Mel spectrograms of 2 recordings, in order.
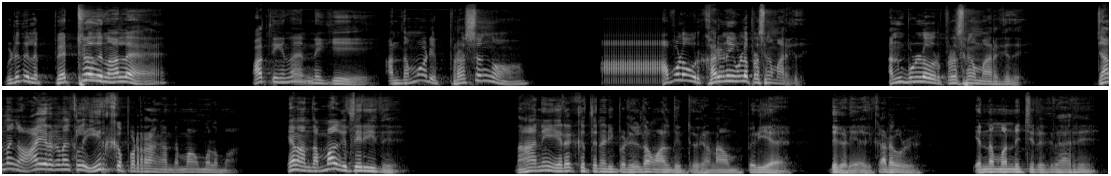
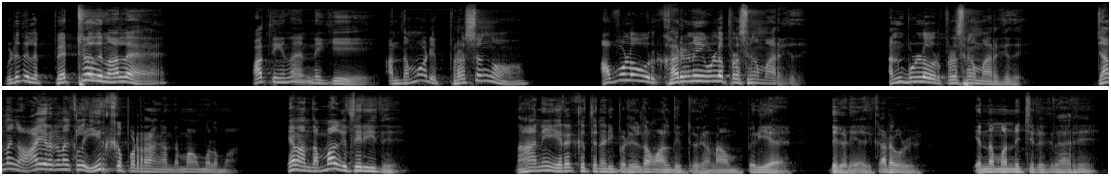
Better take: second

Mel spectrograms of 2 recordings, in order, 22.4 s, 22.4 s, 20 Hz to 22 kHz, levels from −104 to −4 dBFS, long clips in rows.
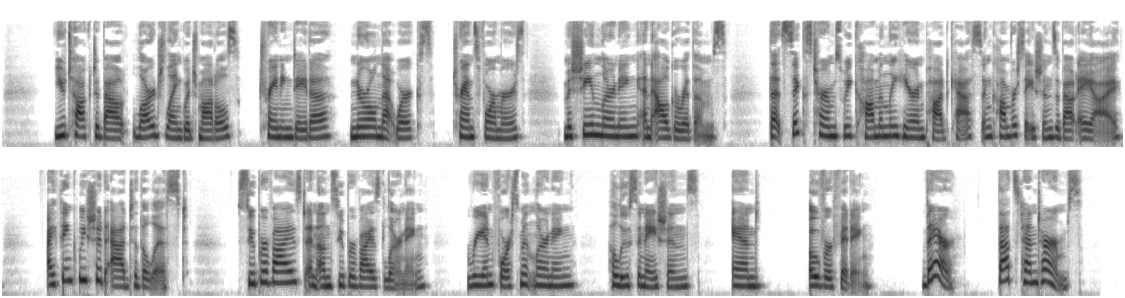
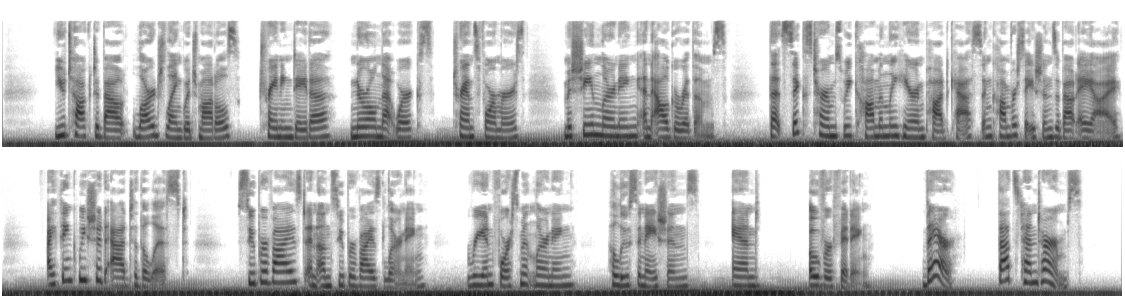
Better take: first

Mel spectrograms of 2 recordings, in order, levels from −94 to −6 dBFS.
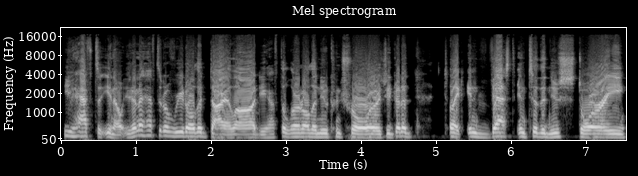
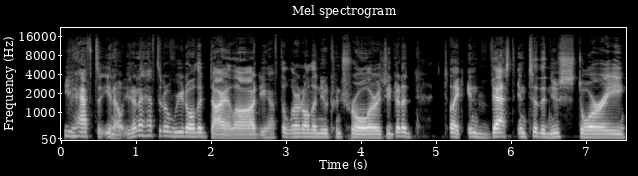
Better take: second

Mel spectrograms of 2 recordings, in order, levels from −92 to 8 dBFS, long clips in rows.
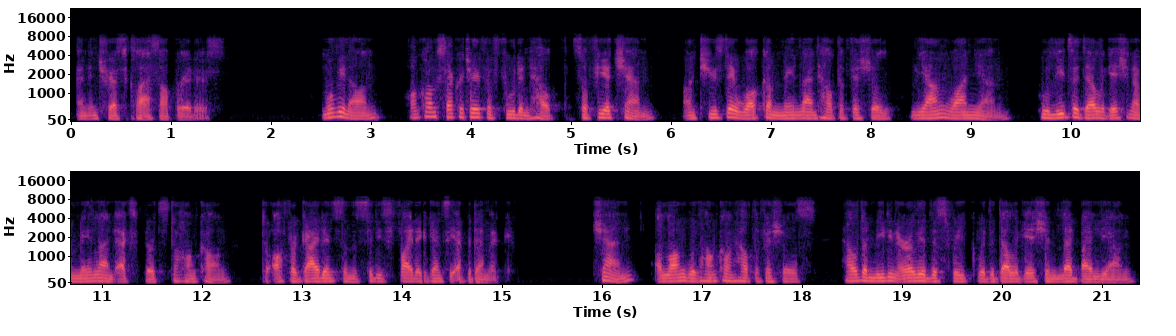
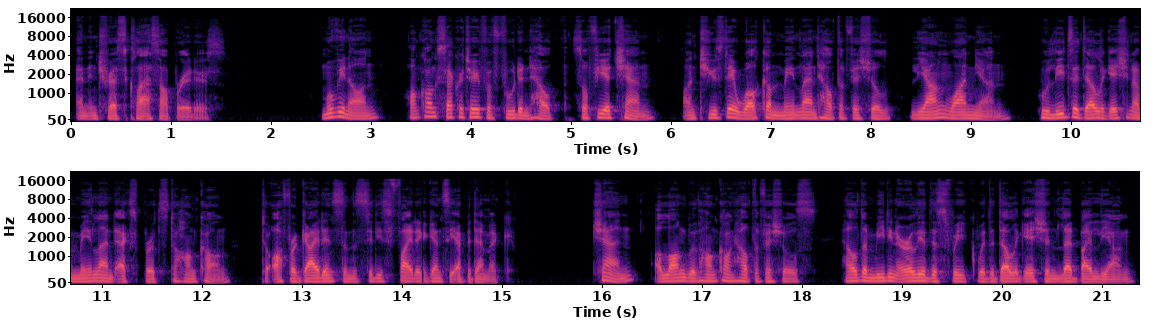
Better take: second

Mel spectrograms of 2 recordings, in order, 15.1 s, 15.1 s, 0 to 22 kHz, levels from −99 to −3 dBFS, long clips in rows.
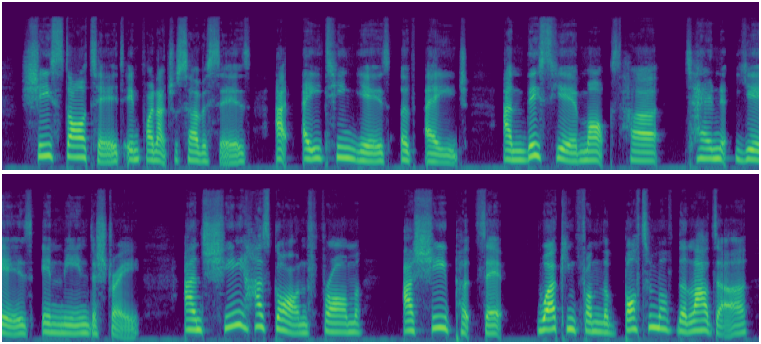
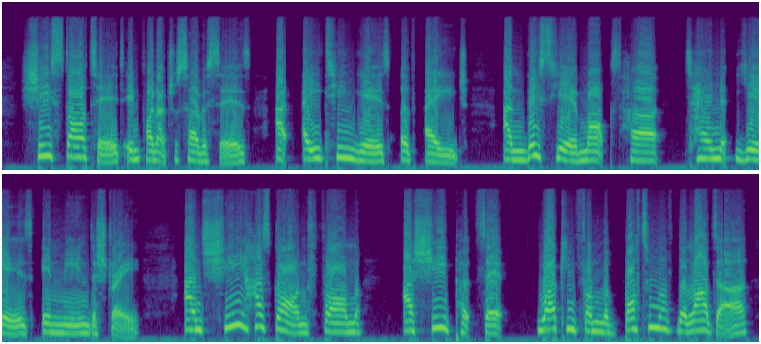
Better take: first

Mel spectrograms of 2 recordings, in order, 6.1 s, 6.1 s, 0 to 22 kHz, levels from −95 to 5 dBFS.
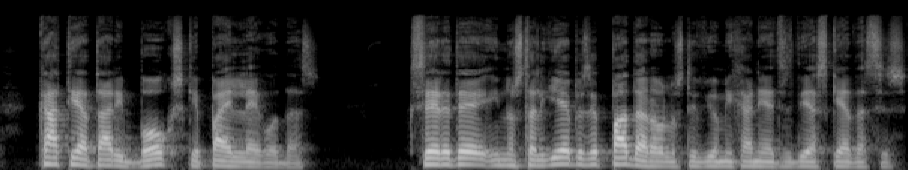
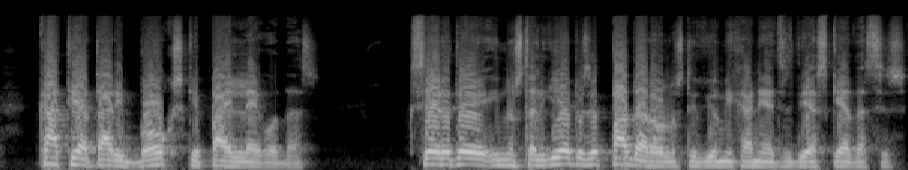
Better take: first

